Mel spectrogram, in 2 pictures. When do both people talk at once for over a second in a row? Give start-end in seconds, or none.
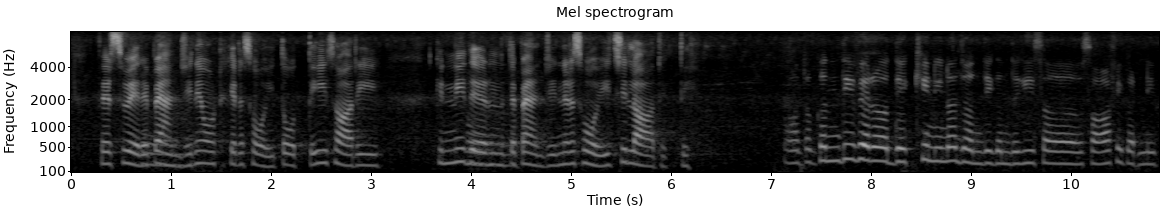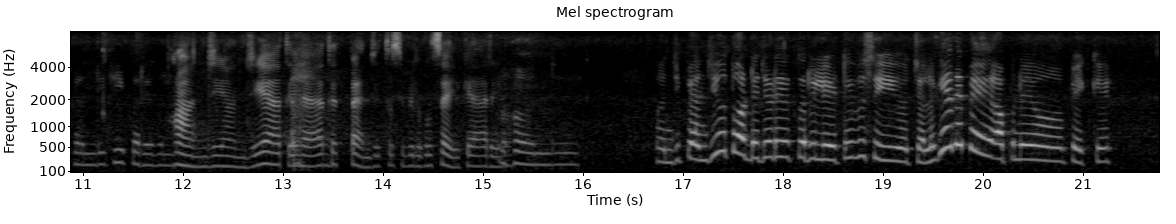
none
